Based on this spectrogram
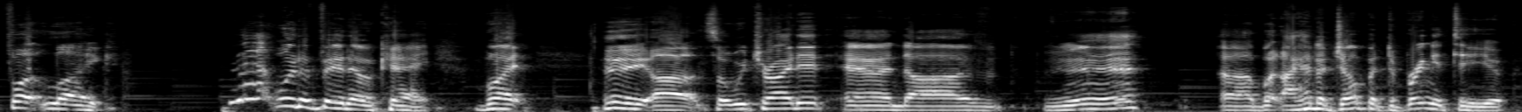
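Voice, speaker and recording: A man's voice: on the high side, expressive, a little slow, a bit bright, soft background music. A man streamer in casual chat, joking and slipping into mock-stern scolding.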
